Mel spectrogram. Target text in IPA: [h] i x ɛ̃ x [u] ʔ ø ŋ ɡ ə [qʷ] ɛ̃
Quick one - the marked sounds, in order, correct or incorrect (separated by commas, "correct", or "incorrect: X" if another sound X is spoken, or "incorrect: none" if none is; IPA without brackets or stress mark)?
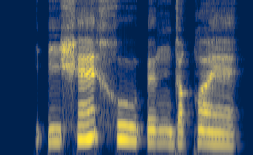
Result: incorrect: ʔ, correct, correct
